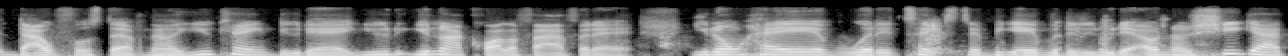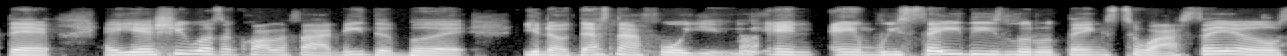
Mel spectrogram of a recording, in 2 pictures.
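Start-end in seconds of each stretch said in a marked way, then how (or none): none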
